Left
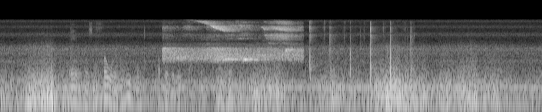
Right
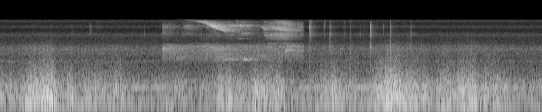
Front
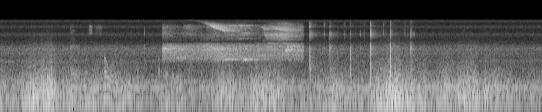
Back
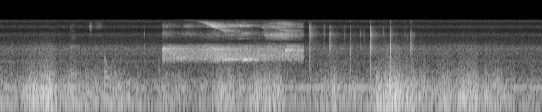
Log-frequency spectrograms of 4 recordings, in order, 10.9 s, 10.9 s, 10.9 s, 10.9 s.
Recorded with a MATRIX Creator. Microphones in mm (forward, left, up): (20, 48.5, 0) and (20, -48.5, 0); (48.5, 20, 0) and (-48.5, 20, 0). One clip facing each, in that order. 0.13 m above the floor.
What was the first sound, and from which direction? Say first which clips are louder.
A man speaking: left 5 dB, even; 85° left.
